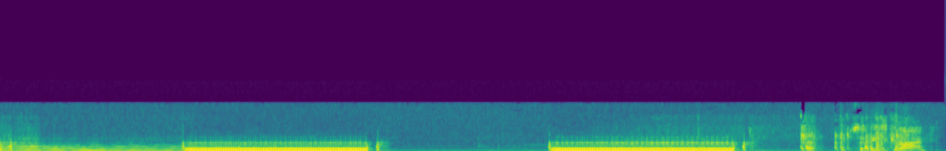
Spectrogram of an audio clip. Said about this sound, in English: Dial. I'll call his private number.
